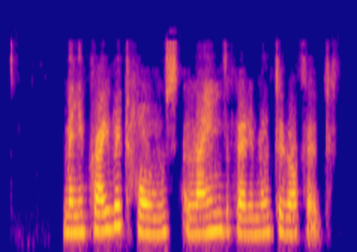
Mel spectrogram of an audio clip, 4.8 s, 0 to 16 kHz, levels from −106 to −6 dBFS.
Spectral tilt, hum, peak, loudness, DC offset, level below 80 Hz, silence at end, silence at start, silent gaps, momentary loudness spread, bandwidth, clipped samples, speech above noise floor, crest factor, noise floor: -5 dB/octave; none; -4 dBFS; -22 LUFS; under 0.1%; -72 dBFS; 0.4 s; 0.85 s; none; 10 LU; 9.4 kHz; under 0.1%; 67 dB; 18 dB; -89 dBFS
